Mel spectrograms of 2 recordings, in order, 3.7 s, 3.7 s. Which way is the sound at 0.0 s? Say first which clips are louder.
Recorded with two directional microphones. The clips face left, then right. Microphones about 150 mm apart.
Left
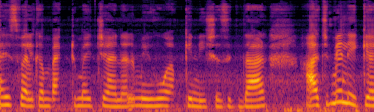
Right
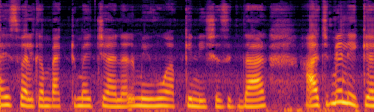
Right 5 dB; 45° right (ahead or behind).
